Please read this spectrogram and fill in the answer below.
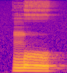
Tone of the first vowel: low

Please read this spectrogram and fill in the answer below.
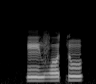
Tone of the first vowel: low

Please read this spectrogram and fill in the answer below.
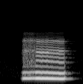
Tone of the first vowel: high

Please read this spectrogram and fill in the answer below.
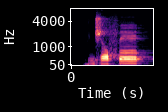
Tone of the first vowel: low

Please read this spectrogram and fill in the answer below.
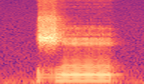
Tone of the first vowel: low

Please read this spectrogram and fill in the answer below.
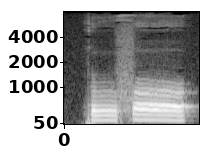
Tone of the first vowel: low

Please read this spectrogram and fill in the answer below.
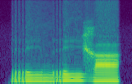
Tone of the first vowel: low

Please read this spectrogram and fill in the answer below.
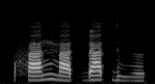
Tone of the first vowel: rising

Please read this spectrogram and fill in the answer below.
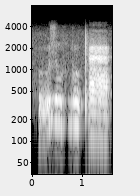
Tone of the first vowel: rising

